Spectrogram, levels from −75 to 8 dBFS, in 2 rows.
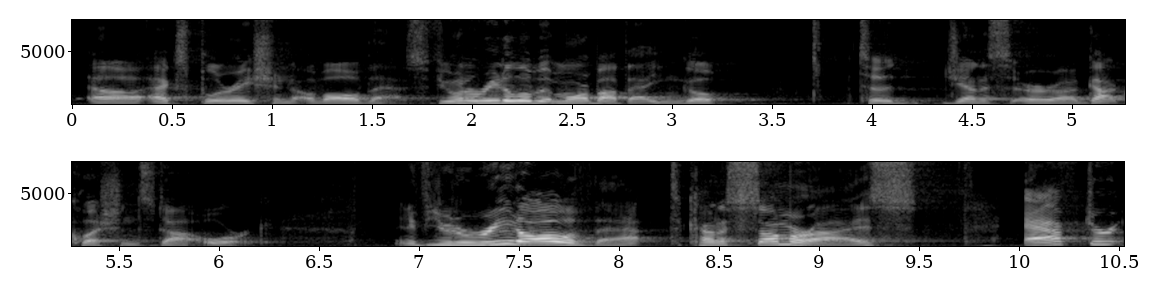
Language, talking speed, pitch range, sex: English, 230 wpm, 155-210 Hz, male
